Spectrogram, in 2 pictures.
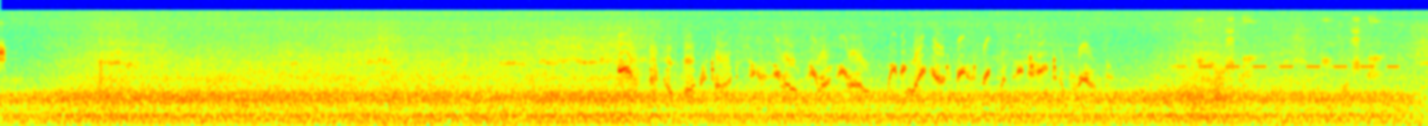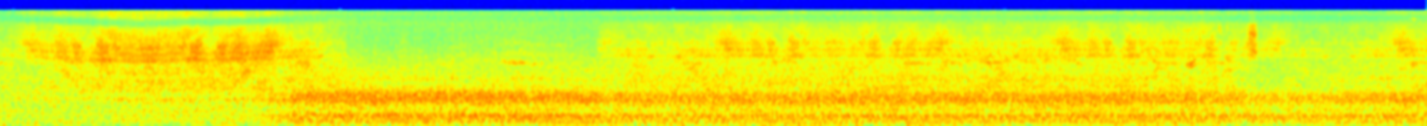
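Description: A jet engine roars steadily, briefly dropping quieter midway.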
